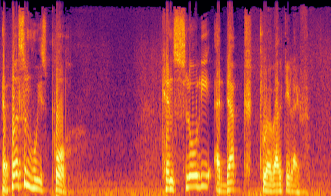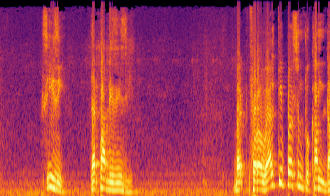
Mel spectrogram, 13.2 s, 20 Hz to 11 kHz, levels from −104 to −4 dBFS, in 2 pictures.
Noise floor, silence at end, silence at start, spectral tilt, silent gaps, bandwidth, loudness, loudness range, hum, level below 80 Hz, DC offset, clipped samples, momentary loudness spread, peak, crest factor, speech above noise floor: -33 dBFS; 0 s; 0 s; -5.5 dB/octave; none; 11 kHz; -9 LUFS; 4 LU; none; -34 dBFS; under 0.1%; 2%; 14 LU; 0 dBFS; 10 dB; 25 dB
